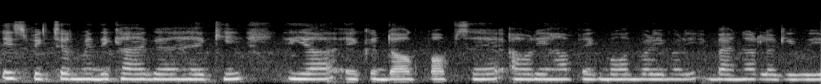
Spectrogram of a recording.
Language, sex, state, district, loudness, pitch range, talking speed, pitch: Hindi, female, Uttar Pradesh, Shamli, -14 LUFS, 235-245 Hz, 170 wpm, 235 Hz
